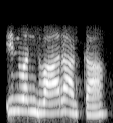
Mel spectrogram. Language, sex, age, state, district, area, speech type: Kannada, female, 18-30, Karnataka, Bangalore Urban, urban, conversation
